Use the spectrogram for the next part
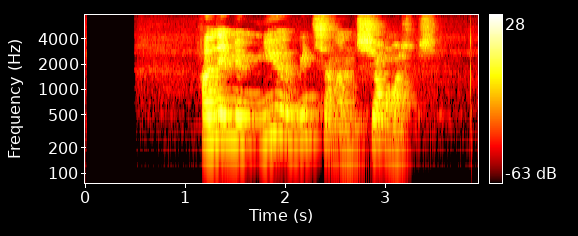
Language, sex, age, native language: Icelandic, male, 14, Icelandic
